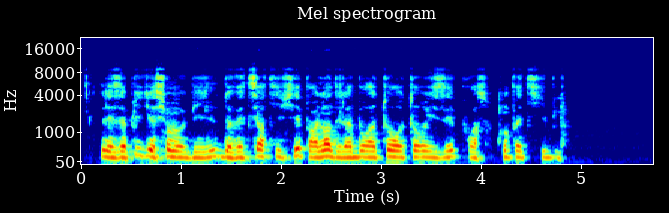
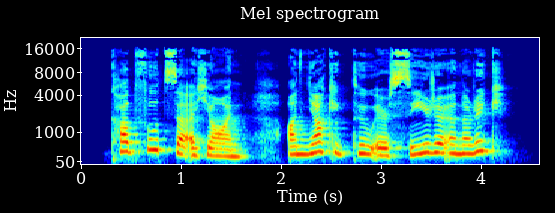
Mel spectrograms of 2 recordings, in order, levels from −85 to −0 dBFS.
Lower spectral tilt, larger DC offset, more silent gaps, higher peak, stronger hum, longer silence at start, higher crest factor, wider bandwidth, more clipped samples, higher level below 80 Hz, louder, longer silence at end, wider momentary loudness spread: first, -6.5 dB/octave vs -4.5 dB/octave; neither; neither; about the same, -2 dBFS vs 0 dBFS; neither; about the same, 0.2 s vs 0.3 s; about the same, 16 dB vs 16 dB; second, 9.4 kHz vs 16.5 kHz; neither; first, -54 dBFS vs -66 dBFS; about the same, -19 LUFS vs -17 LUFS; first, 0.9 s vs 0.4 s; about the same, 11 LU vs 9 LU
